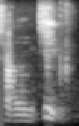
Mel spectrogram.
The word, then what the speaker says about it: Shang-Chi: in fact, pronunciation our problem হচ্ছিল because I wasn't really sure how to pronounce Shang-Chi, but apparently it's pronounced Shang-Chi.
